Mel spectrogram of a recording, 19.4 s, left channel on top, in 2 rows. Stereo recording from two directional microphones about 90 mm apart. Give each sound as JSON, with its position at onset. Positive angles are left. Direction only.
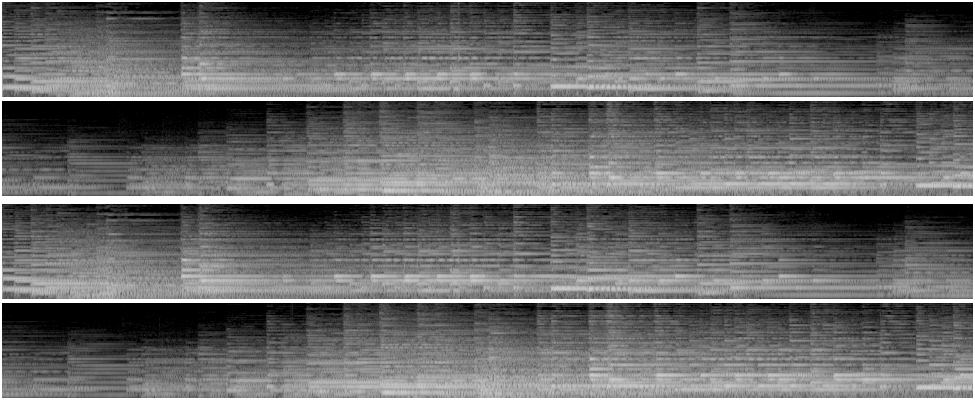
{"t": 0.1, "sound": "music", "side_deg": -15}
{"t": 0.8, "sound": "music", "side_deg": -40}
{"t": 1.8, "sound": "music", "side_deg": -15}
{"t": 12.4, "sound": "music", "side_deg": -15}
{"t": 14.4, "sound": "music", "side_deg": -35}
{"t": 15.0, "sound": "music", "side_deg": -15}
